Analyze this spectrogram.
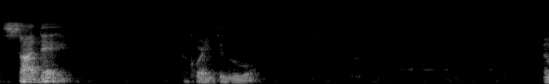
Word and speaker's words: Sade: It's pronounced Sade, according to Google.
